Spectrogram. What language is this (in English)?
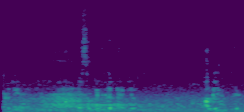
Pashto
